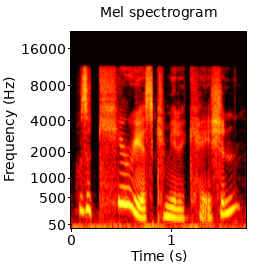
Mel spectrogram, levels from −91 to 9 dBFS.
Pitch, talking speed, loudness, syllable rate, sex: 230 Hz, 170 wpm, -18 LUFS, 5.9 syllables/s, female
